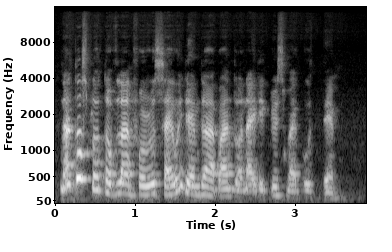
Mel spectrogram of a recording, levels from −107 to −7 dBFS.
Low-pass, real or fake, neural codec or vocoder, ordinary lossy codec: 14.4 kHz; fake; vocoder, 44.1 kHz, 128 mel bands, Pupu-Vocoder; none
